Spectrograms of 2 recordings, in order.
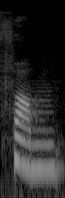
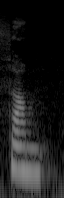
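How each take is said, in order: First: The first sound is made with the teeth. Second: The first sound is made with the tongue. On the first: The speaker calls it wrong. "saying the sound with your teeth like this" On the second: The speaker calls it right. "But it's actually thumb, Say it with your tongue"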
